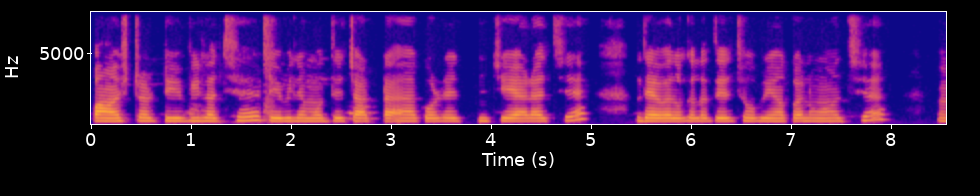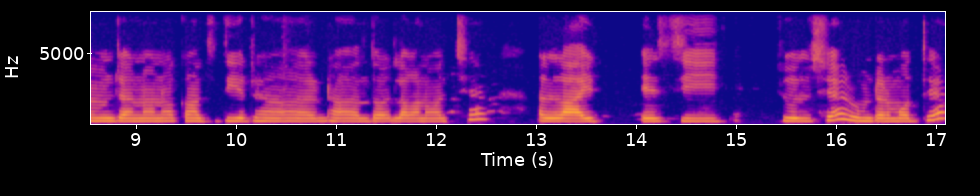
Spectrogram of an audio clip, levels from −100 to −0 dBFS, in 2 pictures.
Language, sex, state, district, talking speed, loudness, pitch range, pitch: Bengali, female, West Bengal, Malda, 80 wpm, -25 LUFS, 225-235 Hz, 225 Hz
